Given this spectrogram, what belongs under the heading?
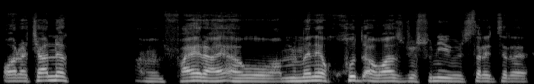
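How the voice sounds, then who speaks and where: An older man tells what he saw in a halting spoken recollection, full of restarts and pauses. His voice sits fairly high for a man. The recording is close and dry, with no room sound. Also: steady tone, no echo. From Pakistan. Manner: halting, with many restarts and fillers. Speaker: eyewitness.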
